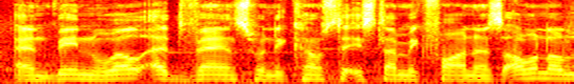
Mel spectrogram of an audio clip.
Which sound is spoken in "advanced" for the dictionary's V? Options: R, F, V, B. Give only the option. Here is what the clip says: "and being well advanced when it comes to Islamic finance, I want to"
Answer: V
